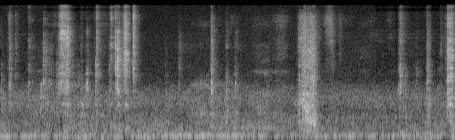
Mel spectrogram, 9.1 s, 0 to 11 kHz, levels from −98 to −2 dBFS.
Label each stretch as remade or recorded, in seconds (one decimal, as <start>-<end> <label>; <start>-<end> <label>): 0.0-0.9 recorded; 0.9-2.6 remade; 2.6-7.5 recorded; 7.5-9.1 remade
